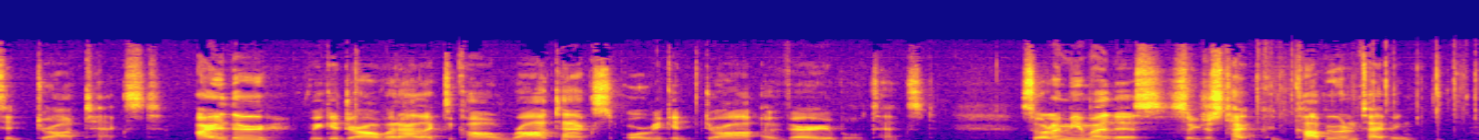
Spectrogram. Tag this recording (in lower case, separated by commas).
computer keyboard, typing, speech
